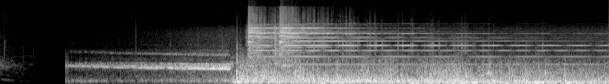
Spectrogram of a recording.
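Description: Logo-sting sound effect: a falling tone over a swelling rumble builds for about two seconds, then a loud metallic clang hits and keeps ringing with several steady high tones over a deep rumble that slowly fades.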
